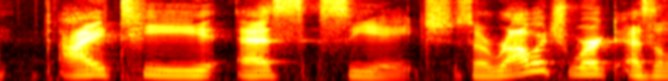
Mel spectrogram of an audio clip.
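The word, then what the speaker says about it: Rawitsch: a man named Don, I think it's pronounced Rawich. Does that sound right to you? Right, Rawich? yeah. Rawich? Yeah. Rawich? So it's Rawich? RAWITCH.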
